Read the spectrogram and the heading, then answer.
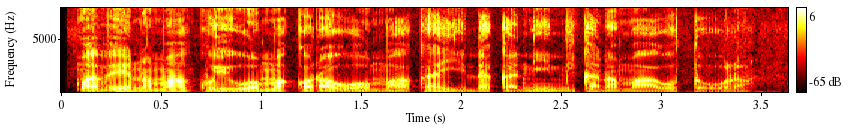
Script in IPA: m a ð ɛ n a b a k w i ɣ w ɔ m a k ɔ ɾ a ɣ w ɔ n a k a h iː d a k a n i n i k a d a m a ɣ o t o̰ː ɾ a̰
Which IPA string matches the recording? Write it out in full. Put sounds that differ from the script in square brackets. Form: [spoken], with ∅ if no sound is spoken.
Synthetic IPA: m a ð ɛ n a [m] a k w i ɣ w ɔ m a k ɔ ɾ a ɣ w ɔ [m] a k a h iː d a k a n i n i k a [n] a m a ɣ o t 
